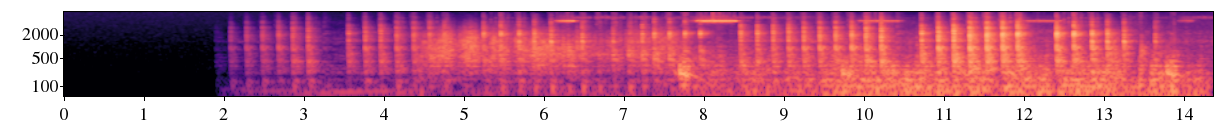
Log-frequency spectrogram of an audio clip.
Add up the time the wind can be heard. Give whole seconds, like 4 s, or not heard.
10 s.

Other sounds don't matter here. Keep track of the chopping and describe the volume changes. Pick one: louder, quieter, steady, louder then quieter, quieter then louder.
louder.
